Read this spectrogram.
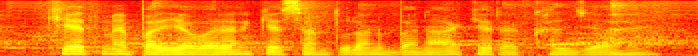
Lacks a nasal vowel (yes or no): no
